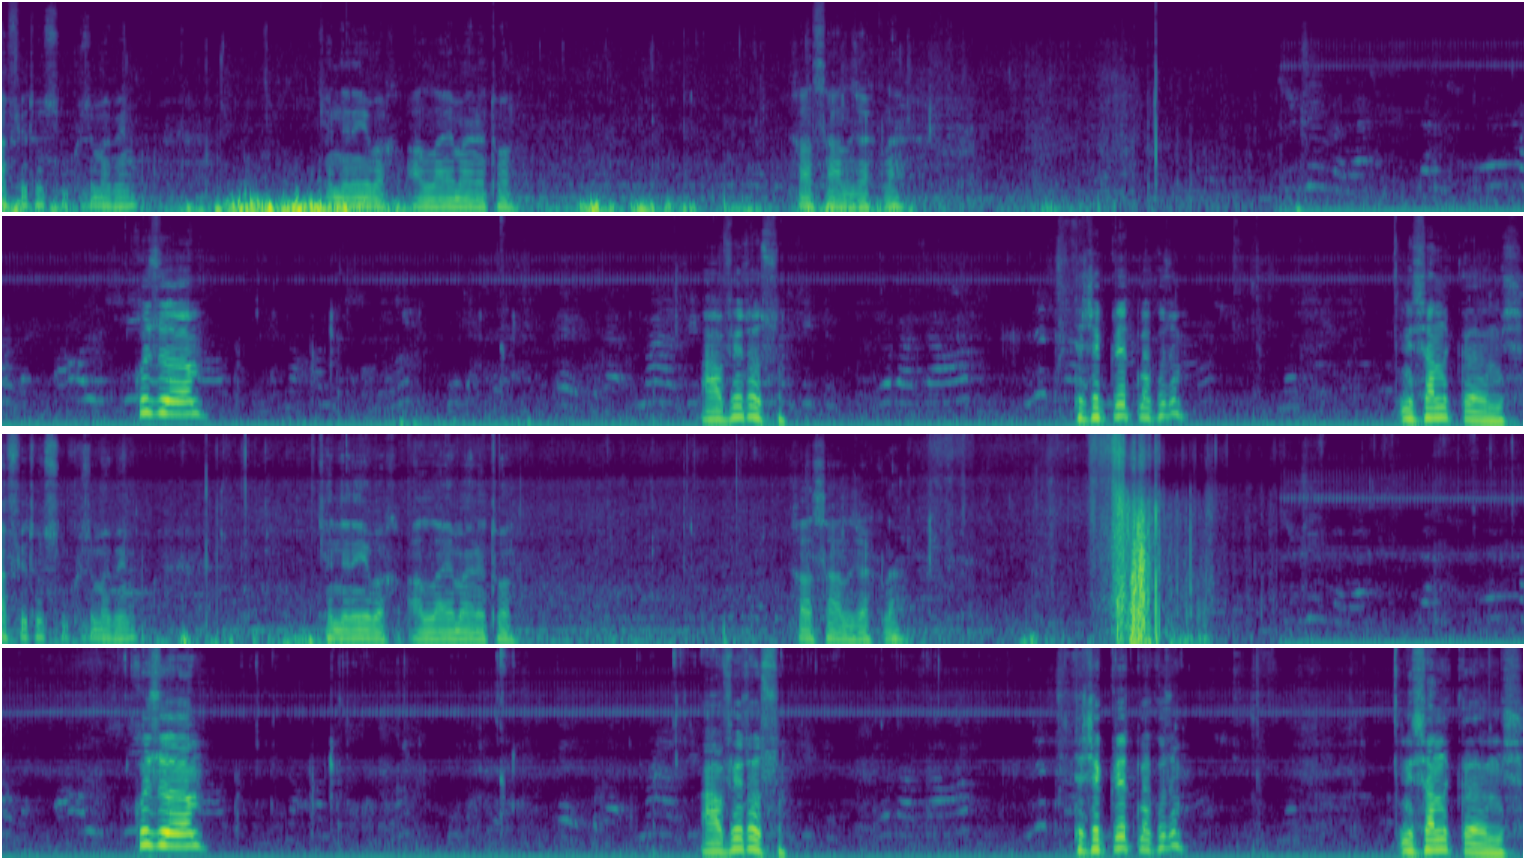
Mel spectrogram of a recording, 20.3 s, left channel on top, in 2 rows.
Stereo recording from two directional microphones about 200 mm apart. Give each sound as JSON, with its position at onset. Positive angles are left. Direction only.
{"t": 0.0, "sound": "speech", "side_deg": 45}
{"t": 2.0, "sound": "speech", "side_deg": 45}
{"t": 5.3, "sound": "speech", "side_deg": 45}
{"t": 11.0, "sound": "speech", "side_deg": -5}
{"t": 14.8, "sound": "speech", "side_deg": -10}
{"t": 17.2, "sound": "speech", "side_deg": -5}
{"t": 19.4, "sound": "speech", "side_deg": -5}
